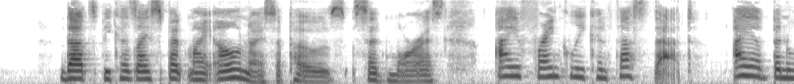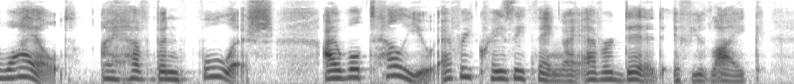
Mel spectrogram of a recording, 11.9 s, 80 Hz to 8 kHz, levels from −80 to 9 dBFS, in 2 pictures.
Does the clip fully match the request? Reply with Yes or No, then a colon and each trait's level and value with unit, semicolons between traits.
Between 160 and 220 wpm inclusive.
Yes: average, 175 wpm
